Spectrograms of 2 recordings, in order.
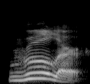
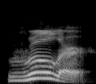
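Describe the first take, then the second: Both takes have the same delivery.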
